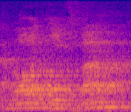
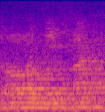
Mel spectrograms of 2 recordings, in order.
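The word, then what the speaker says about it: راجفة: ketika rojifah ketika berhenti jangan sampai ini ya jangan sampai ada yang menyebut rojifat ya tapi bacanya harus berubah jadi ha terkecuali bacanya di wasal misalkan yaumurifah baru dibaca Ya.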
